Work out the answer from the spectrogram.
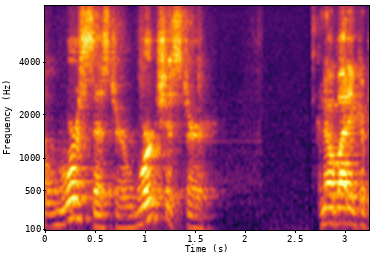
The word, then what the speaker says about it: Worcester: massachusetts it's spelled w-o-r-c-e-s-t-o-r worcester so everybody called it war sister worchester nobody could pronounce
